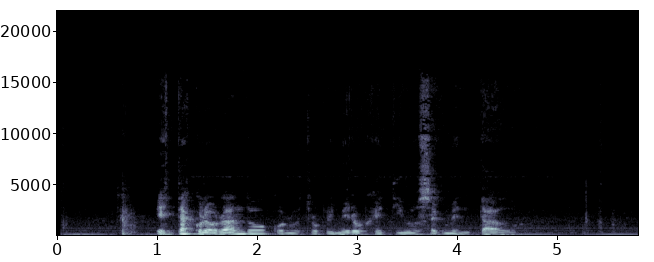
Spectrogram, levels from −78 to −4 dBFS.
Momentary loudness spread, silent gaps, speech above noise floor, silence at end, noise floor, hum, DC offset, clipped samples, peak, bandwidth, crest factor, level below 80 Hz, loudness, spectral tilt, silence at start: 19 LU; none; 27 dB; 0 s; -53 dBFS; none; under 0.1%; under 0.1%; -4 dBFS; 15.5 kHz; 24 dB; -62 dBFS; -27 LUFS; -7.5 dB/octave; 0.05 s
